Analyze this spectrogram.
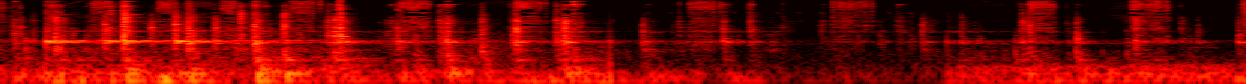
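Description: Metal parts clink and clank.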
